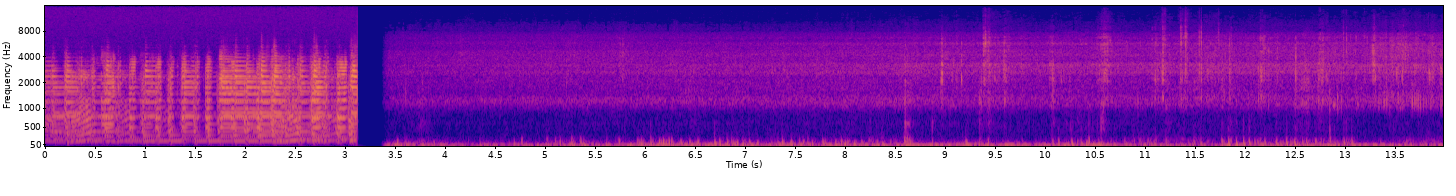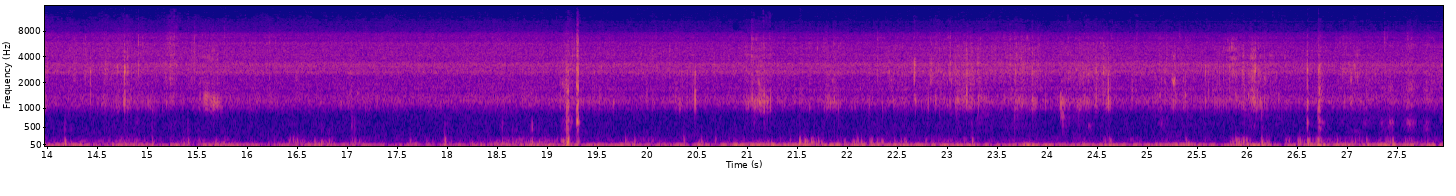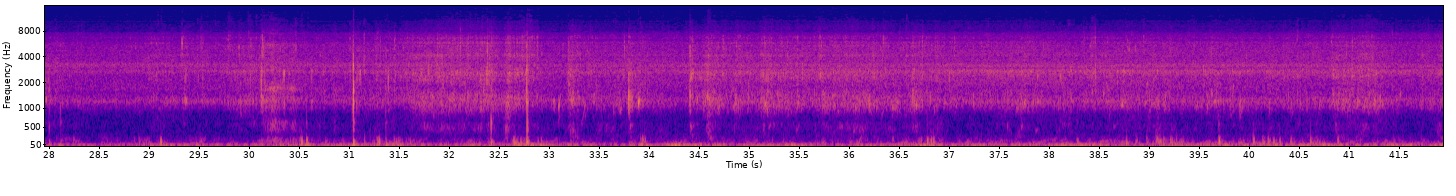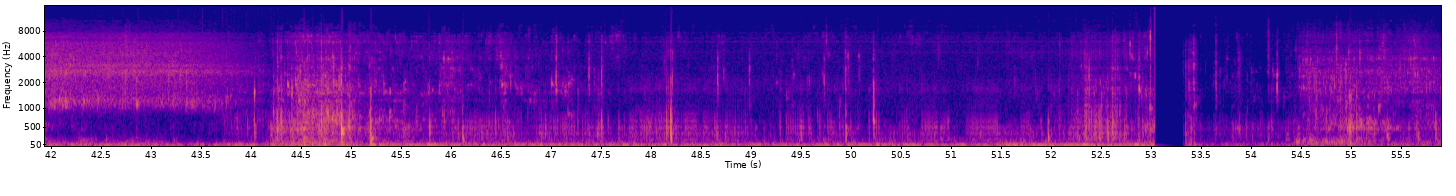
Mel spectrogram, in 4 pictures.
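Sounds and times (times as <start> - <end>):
water sloshing and splashing: 10.4 - 15.8, 20.2 - 28.0, 29.2 - 50.8, 51.8 - 55.9.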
